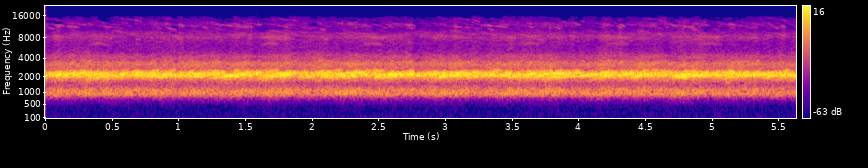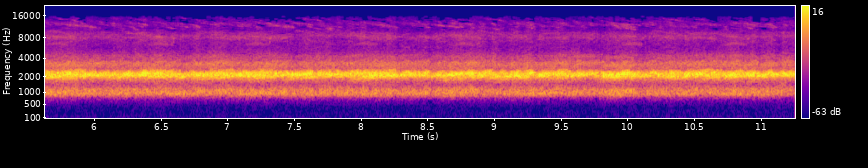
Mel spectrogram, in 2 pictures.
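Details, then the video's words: Dense natural frog chorus: countless overlapping trilled croaks form a steady, high buzzing hum at two pitches, never pausing across eleven seconds. Loudness stays level, with no wind, water or human sounds. "One hour of singing frogs."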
